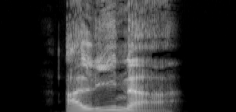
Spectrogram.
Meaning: a female given name, equivalent to English Alina
- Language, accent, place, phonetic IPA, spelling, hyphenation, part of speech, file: German, Germany, Berlin, [aˈliːna], Alina, A‧li‧na, proper noun, De-Alina.ogg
